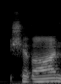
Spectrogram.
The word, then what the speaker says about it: Siobhan: owner there have been an ancestor of uh siobhan that's how you say it say it i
